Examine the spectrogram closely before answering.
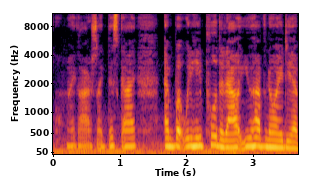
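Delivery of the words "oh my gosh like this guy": hushed inner thought; inner thought, quiet. Retold or imitated. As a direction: think it under your breath. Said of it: "I'm just thinking".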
